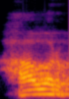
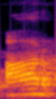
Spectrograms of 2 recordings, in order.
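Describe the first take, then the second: First: The word begins with an h sound. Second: The word begins with a vowel sound. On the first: The speaker calls it wrong. "हावर पढ़ देते हो" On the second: The speaker calls it right. "जो actual में सही सही पढ़ा जाता है वो आर पढ़ा जाता है"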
